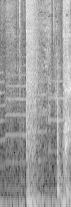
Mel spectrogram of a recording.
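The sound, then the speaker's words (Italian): A door slams with a heavy, sharp bang much like a gunshot, followed moments later by a second loud thump. “Ma ci hanno sparato, secondo me, perché c'è Morricone sotto. C'è Morricone sotto. No, infatti mi stavo un po' preoccupando. Invece era la porta, però sembravano spari.”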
